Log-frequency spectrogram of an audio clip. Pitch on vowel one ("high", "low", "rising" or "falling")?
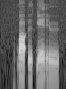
high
